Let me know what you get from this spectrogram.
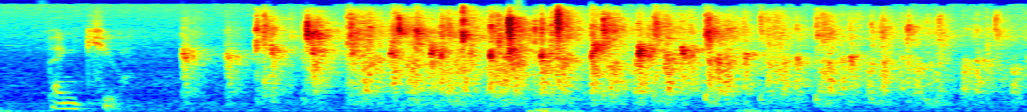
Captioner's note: students applaud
